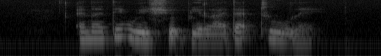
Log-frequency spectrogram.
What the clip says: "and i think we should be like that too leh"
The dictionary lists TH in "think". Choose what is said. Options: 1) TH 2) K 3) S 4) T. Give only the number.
4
